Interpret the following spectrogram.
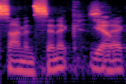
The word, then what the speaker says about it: Simon Sinek: She listed Simon, and I always get this name wrong. It's Simon Sinek.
